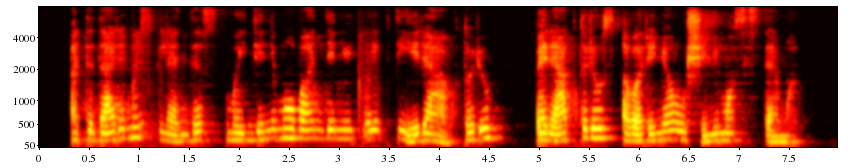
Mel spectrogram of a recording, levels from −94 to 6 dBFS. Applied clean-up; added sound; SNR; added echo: neural mask model DeepFilterNet 3.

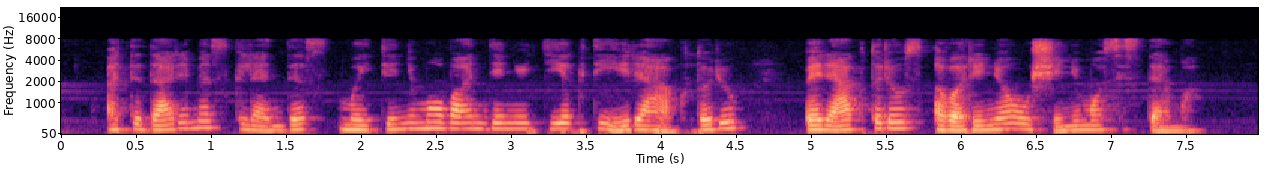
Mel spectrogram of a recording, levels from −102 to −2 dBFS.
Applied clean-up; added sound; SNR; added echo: none; none; none; none.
